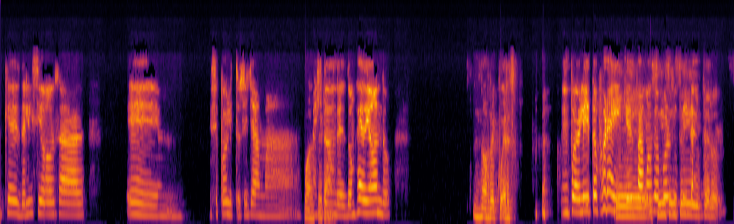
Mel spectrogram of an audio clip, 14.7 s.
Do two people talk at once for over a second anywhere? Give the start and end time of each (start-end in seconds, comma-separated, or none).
12.3-14.2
